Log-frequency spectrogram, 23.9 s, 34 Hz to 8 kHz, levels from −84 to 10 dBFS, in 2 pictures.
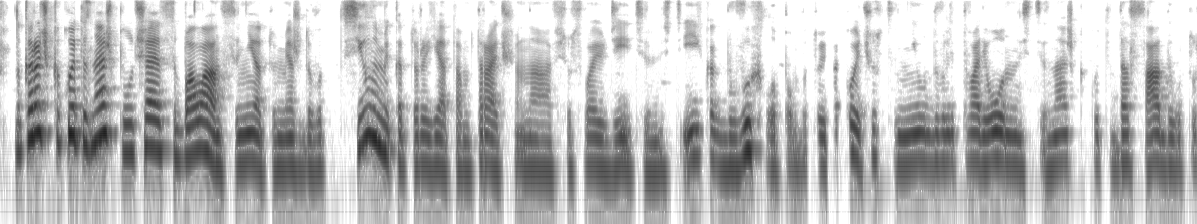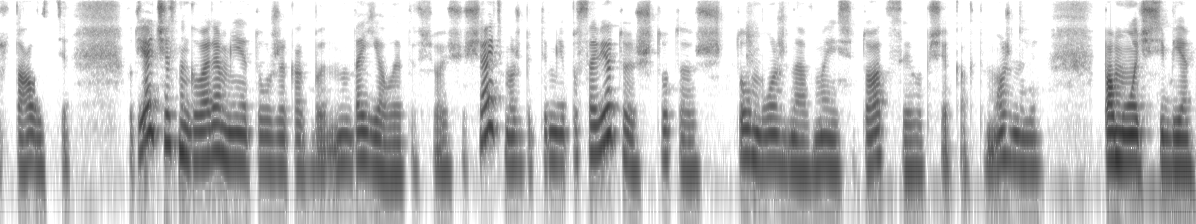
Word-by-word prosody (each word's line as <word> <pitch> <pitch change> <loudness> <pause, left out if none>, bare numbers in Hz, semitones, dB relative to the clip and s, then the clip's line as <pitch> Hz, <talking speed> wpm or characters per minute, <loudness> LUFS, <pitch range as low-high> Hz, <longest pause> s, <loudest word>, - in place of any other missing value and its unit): Ну, 200 - -2
короче, 315 +3 +9
какой-то, 275 -1 +6
знаешь, 300 +6 +8
получается, 205 0 +3
баланса 180 -7 +5
нету 150 -3 +1
между, 135 -1 -2
вот, 135 +1 -6
силами, 245 -4 +6
которые 145 -2 -4
я, 135 -2 -1
там, 130 0 -7
трачу 130 -1 -4
на 130 -1 -4
всю 130 +1 -14
свою 135 +1 -5
деятельность, 125 -2 -6
и, 170 +2 0
как 165 -4 -7
бы, 135 0 -2
выхлопом, 135 - 0
вот. 70 - -16
И 140 - -1
такое 155 +4 -3
чувство 165 -4 -11
неудовлетворённости, 150 -1 -1
знаешь, 150 +3 -4
какой-то 145 - -16
досады, 150 0 -1
вот, 135 -1 -12
усталости. 140 -1 -6 0.6
Вот - - -18
я, 320 - +5
честно 245 - +1
говоря, 170 +4 0
мне 155 -3 +1
это 145 -1 -9
уже, 140 -1 -5
как 135 -1 -10
бы, - - -7
надоело 145 -4 -2
это 125 +2 -9
всё 105 -5 -14
ощущать. 265 - -3
Может 145 0 -5
быть, 140 - -20
ты 155 - -12
мне 155 -1 -1
посоветуешь 175 - -1
что-то, 140 -5 -9
что 120 - -7
можно 145 -4 -2
в 130 - -9
моей 135 0 -2
ситуации 140 0 -6
вообще, 130 -1 -9
как-то - - -19
можно 155 -1 -3
ли 140 -1 -6 0.6
помочь 155 -1 +5
себе? 140 +4 0
145 Hz, 155 wpm, -21 LUFS, 135-165 Hz, 0.6 s, короче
